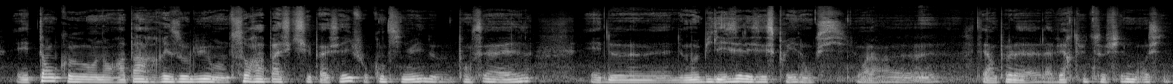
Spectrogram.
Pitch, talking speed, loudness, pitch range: 115 Hz, 200 wpm, -19 LUFS, 105-125 Hz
